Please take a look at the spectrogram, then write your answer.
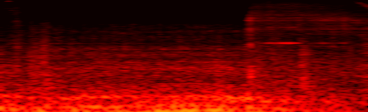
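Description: A heavy truck engine in the video game SnowRunner rumbles steadily at close range, with a brief hiss and pitch shift near the end like a gear change.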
